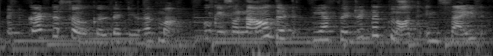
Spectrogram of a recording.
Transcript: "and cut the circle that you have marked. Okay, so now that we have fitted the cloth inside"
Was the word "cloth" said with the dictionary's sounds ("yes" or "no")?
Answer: no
